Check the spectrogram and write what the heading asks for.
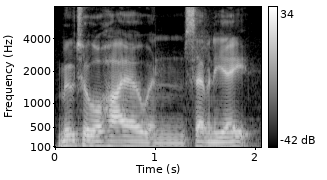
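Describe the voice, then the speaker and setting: A man's voice: fairly low pitch, steady tone, normal speed, a bit bright, clean tone. A middle-aged man hosting a podcast, chatting casually in a rambling way, restarting often and saying "man" a lot. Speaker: podcast host. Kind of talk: casual chat.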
